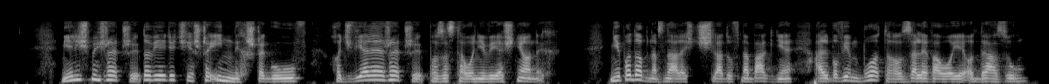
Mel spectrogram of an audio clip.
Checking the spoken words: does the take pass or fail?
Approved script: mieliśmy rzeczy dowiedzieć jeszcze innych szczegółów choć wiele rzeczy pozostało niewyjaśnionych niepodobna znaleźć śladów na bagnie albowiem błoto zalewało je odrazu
pass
